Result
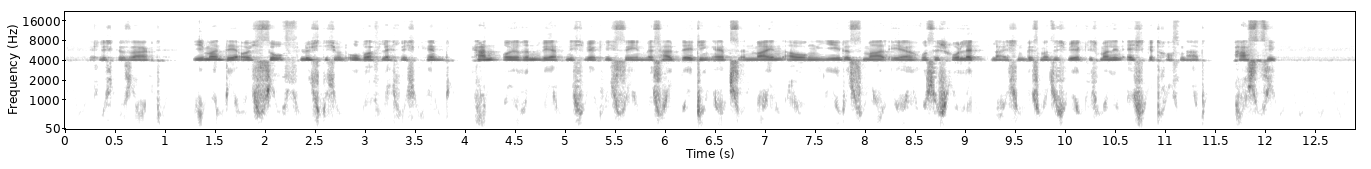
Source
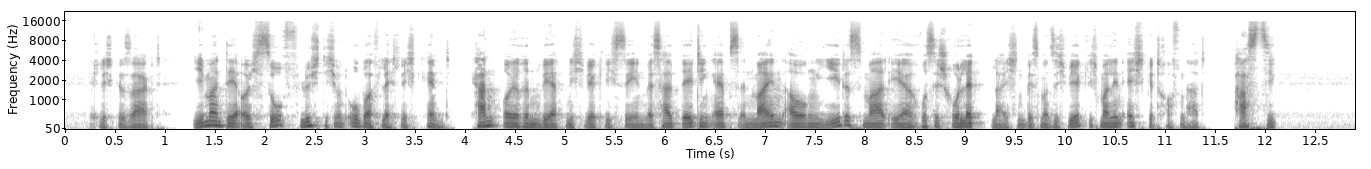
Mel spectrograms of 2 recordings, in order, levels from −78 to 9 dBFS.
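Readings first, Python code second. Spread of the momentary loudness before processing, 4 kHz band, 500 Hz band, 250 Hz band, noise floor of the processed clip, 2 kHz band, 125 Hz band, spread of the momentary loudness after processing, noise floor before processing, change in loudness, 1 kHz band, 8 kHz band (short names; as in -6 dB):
9 LU, +15.0 dB, -21.0 dB, under -40 dB, -68 dBFS, -5.0 dB, under -40 dB, 10 LU, -67 dBFS, +3.0 dB, -7.5 dB, +0.5 dB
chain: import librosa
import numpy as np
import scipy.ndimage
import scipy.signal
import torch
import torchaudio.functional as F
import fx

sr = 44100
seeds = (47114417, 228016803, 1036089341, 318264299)

y = fx.band_swap(x, sr, width_hz=4000)
y = fx.filter_lfo_highpass(y, sr, shape='sine', hz=5.0, low_hz=530.0, high_hz=1700.0, q=6.1)
y = y * librosa.db_to_amplitude(-1.5)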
